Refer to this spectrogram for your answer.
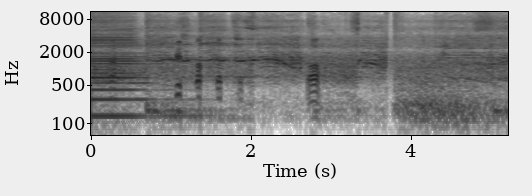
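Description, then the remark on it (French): A goal celebration in Columbus: a sustained horn blares over a roaring, yelling crowd, with a sharp boom from the famous Columbus cannon, which is powered by electricity, cutting through before the cheering carries on. “Le fameux canon de Columbus à chaque fois que...”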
